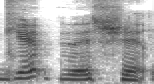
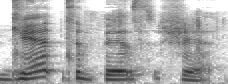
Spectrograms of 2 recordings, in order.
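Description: First: Slow down on get this shit; slow emphatic. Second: Slow down on Get to this shit; slow emphatic. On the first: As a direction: get this shit said slowly, each word stressed. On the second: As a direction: Get to this shit said slowly, each word stressed. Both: Real, not acted.

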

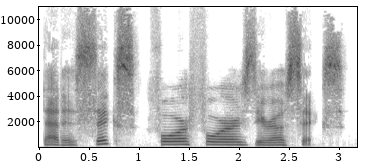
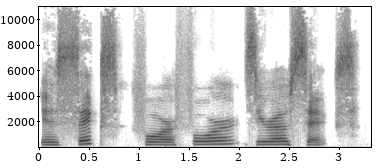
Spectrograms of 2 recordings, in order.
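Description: First: Slow, careful repeat of digits; slow school dictation. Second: Slow, even number dictation; slow school dictation. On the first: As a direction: dictate it slowly once more. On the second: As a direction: read each digit slowly for notes. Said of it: "I will read it twice". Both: Shown as a demonstration.

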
